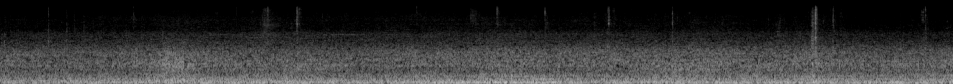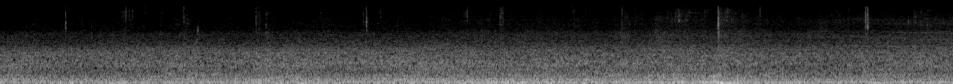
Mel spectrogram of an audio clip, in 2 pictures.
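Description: Steady road-traffic rumble, with a few faint ticks scattered through it.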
